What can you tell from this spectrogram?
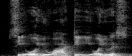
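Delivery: normal talking voice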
